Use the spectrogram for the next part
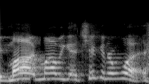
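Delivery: high, loud whiny call for mom; mock yell to mom. Imitating the drug dealer yelling to his mom, high and loud. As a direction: holler it up the stairs like a lazy son.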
